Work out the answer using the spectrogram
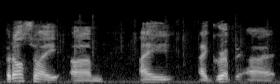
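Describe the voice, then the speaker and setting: A middle-aged American man, a ballet director, answering questions in a radio interview, halting with many fillers and restarts. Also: lowish voice, low-quality recording. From United States.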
